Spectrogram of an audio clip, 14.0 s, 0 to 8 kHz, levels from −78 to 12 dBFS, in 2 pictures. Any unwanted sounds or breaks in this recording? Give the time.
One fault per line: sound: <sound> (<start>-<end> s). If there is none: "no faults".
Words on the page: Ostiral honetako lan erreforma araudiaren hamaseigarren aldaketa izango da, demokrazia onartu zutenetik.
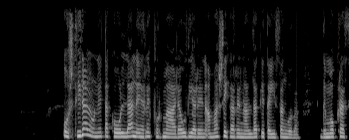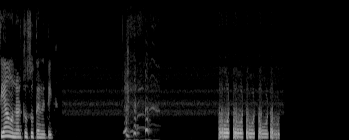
sound: laugh (9.4-10.2 s)
sound: laugh (11.4-12.6 s)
